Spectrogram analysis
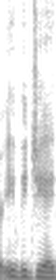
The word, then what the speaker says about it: EVGA: that right evga okay each letter so it's pronounced as each letter evga thank you carlos you're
